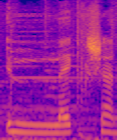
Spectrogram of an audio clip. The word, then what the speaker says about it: election: มีใครรู้บ้างว่า คำว่าเลือกตั้ง ในภาษาอังกฤษ คือคำว่าอะไร คำว่าเลือกตั้งในภาษาอังกฤษ คือคำว่า แต่ว่า ต้องพูดแบบนี้นะ Election แบบ เล็ก แบบ เล็กๆอ่ะ ถ้าเราออกเสียงเป็น ร แบบตัว R จะให้ความหมายอีกอย่างนึงนะ ถ้า พูดว่า.... จะเป็น ความหมายเกี่ยวกับ การตั้งตัว ของอวัยวะ เพศชาย เพราะฉะนั้นอย่าออกเสียงผิดนะ Election เล็ก แบบเราพูดคำว่าเล็กอ่ะ ถ้าเราพูดคำว่า Erection จะแปลว่าการตั้งตัวของอวัยวะเพศชาย โอเค วันนี้มีแค่นี้ ขอให้คนไทย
